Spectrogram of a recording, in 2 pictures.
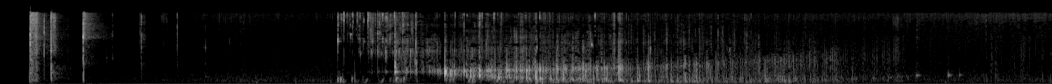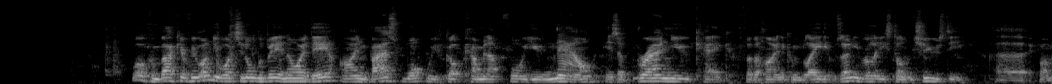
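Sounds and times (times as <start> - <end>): sharp clicks and pops: 0.3 - 2.6
beer pouring into a glass: 3.3 - 10.5.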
